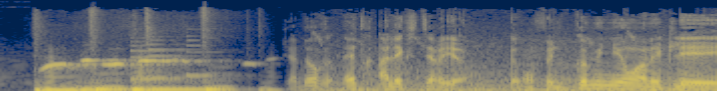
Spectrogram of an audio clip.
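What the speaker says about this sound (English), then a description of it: "still whistling his way to work" A postman whistles a short bright tune on his way to work, then starts talking, with more whistled notes woven through his speech.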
